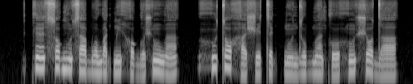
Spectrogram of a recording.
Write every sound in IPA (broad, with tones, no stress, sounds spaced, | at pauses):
k ɛ̃˦ s ɔ˦ ɡ ũ˧ s a˧ b ɔ˧ w a˧ k͡p ĩ˧ h ɔ˨ ɡ ɔ˨˦ ʃ ũ˦˨ w ã˨˦ | h u˦ t ɔ˦˨ h a˨ ʃ e˧ t ɛ˨ k͡p ũ˧ d o˦ b ã˦˨ k o˨˦ h ũ˦ ʃ ɔ˦˨ d a˧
